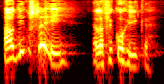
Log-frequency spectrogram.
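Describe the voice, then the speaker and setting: A Brazilian Portuguese-accented man preaching a sermon as pastor, talking straight to his congregation and swinging between loud calls and hushed asides. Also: sits high, huge pitch swings, fairly quick, breathy edge.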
